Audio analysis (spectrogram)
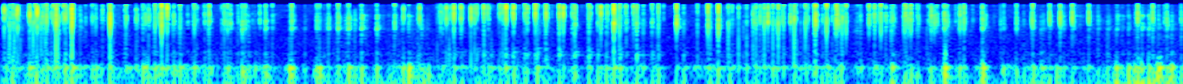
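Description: Long acrylic nails on both hands scratch across a bare, round, hollow dome of steel-mesh microphone grille. The result is a dense, continuous, rumbling scratch, heavy in the low end with a faint rattling texture and brief sharper scrapes. It swells louder in the last half second.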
